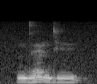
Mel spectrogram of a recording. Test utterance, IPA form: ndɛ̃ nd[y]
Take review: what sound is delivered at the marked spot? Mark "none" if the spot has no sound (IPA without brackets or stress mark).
y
